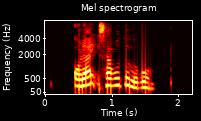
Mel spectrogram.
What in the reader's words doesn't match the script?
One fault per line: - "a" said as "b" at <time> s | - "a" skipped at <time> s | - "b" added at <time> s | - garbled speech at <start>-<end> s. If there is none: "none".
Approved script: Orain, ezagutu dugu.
none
